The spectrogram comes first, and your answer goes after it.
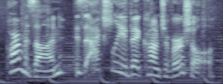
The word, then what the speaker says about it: Parmesan: The correct pronunciation, Parmesan, is actually a bit controversial. It's the French name for an Italian cheese, so it should carry the French pronunciation.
